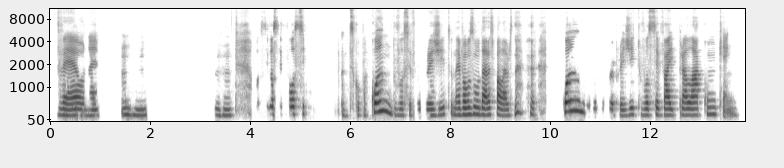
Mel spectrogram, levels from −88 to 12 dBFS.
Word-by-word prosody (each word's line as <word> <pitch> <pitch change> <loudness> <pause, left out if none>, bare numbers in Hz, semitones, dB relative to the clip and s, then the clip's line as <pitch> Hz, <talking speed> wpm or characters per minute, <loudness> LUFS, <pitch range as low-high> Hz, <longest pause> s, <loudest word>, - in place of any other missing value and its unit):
Véu, 175 -1 +3
né 170 0 -3 0.5
Uhum. 185 -2 -4 1.4
Uhum 175 -1 -6 0.5
Ou - - -20
se 430 - -24
você - - -3
fosse, 215 0 -1 0.7
hã, 165 - -11
desculpa, 175 +1 -10
quando 275 -7 +6
você 180 0 -7
for 175 0 -13
para 175 0 -1
o - - +2
Egito, 185 +4 -4
né, 190 0 0
vamos 195 +1 +4
mudar 200 -3 +4
as 195 - -1
palavras. 175 -3 +1 1.0
Quando 290 -1 +6
você 185 0 -17
for 175 -1 -5
para 170 - -5
o - - -1
Egito, 190 +3 -5
você 180 +2 -1
vai 180 -1 +2
pra 180 0 -1
lá 185 0 +4
com 205 +2 -6
quem? 185 -2 -10
185 Hz, 140 wpm, -23 LUFS, 175-200 Hz, 1.4 s, quando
